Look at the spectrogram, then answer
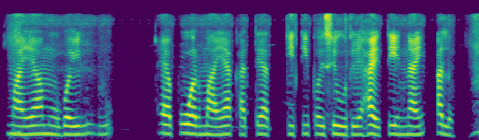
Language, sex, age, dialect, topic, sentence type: Marathi, female, 31-35, Varhadi, banking, statement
